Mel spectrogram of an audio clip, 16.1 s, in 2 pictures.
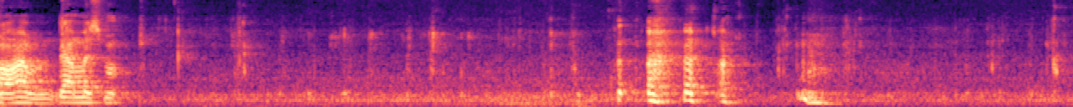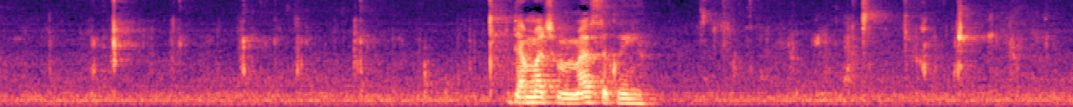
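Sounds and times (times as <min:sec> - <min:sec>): close chewing: 0:01.0 - 0:04.6, 0:05.3 - 0:11.8, 0:13.2 - 0:16.0
short throat hums: 0:03.4 - 0:06.5
wet mouth clicks: 0:13.3 - 0:15.8.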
